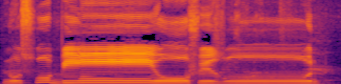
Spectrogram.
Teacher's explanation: 2 مرتبہ پڑھا جائے تو اسے ادغام کہتے ہیں، جیسا کہ یا دیکھنے میں ایک ہے اور پڑھنے میں 2 مرتبہ پڑھا جائے گا، ایک مرتبہ با کے ساتھ ملا کر دوسری مرتبہ خود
